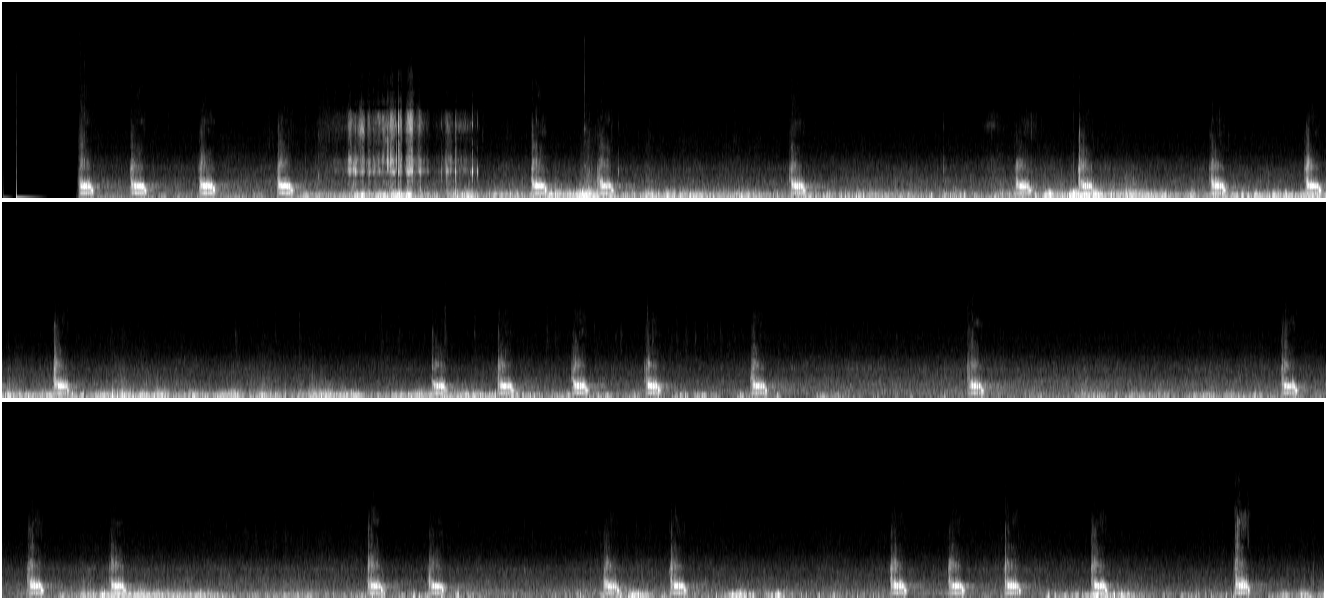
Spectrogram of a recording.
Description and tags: Raven in Teller, AK
A raven calls from on top of a telephone pole in Teller, AK. Recorded with a shotgun mic on a Marantz Flash Recorder.
ak, bird, field-recording, wildlife, teller, alaska, bird-call, raven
